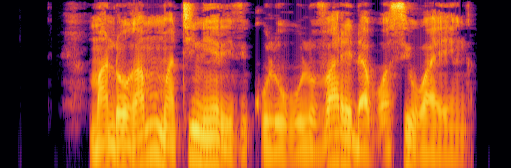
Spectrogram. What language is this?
Taita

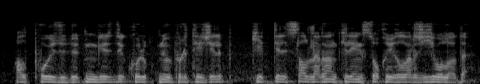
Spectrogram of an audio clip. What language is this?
Kazakh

